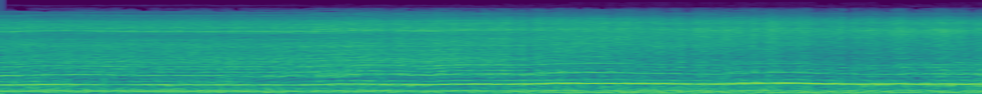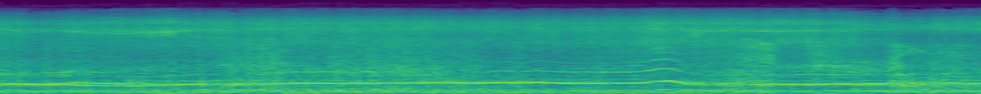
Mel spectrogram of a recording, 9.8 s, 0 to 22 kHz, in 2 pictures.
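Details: FR7 FPV quad brushless motors after tuning with D-min removed, Iterm relax cutoff 10, RPM filter on: clean steady tone rising and falling smoothly with throttle, no rasp or grit that D-min had caused; healthy, well tuned.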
